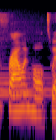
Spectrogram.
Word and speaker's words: Frauenholtz: Today, I have Amber Frauenholtz with us.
